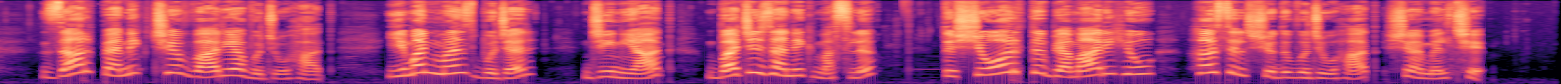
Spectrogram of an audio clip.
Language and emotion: Kashmiri, neutral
